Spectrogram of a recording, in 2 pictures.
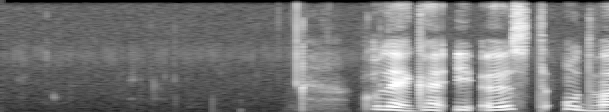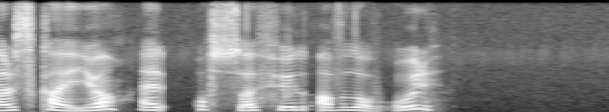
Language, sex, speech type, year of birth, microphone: Norwegian, female, read, 1982, Sennheiser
